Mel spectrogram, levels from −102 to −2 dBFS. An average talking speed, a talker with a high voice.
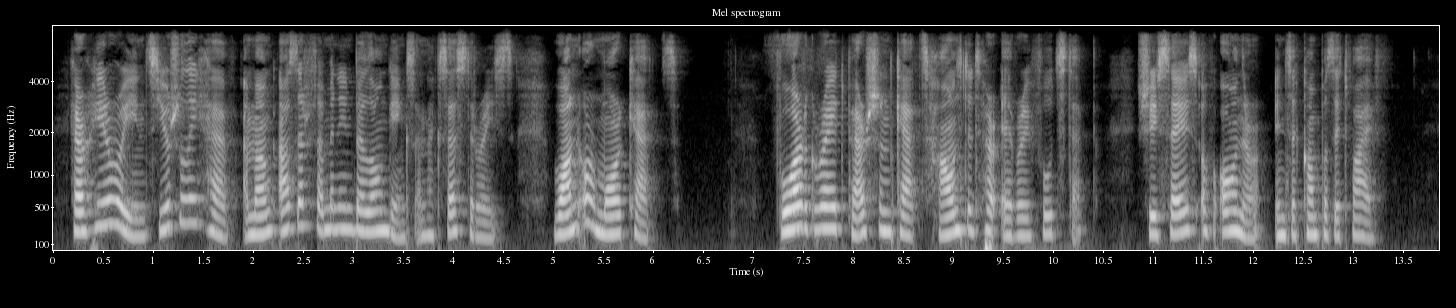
No: slow, 130 wpm; high, 215 Hz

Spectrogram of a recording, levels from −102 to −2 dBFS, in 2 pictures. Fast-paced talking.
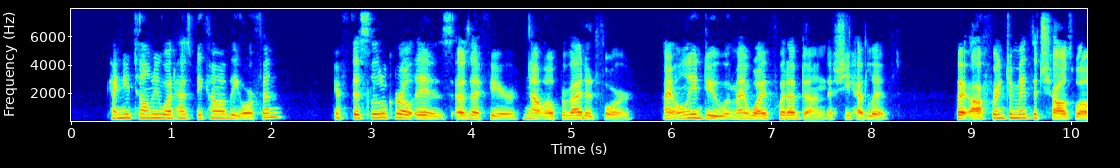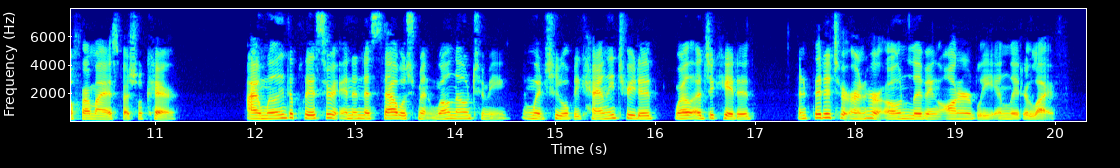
Yes: fast, 230 wpm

